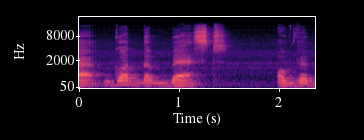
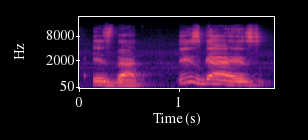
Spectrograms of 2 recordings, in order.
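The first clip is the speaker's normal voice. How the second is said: normal talking voice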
